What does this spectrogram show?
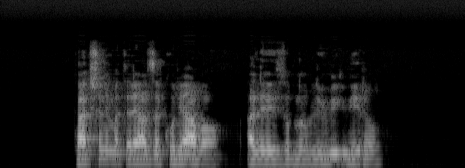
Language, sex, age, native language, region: Slovenian, male, 18-29, Slovenian, Gorenjska region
